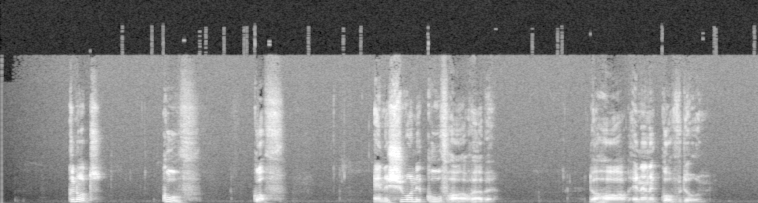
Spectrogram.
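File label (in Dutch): haardot, Limburgse gesproken woordenboeken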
